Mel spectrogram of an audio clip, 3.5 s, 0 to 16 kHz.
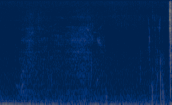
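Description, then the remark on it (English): Someone takes a quiet sip of Kingsville Canadian beer, India Pale Ale number 127, a soft slurping breathy sound over a low hum, ending with a short sharp knock like a bottle or glass being set down. “it's because I'm taking a sip from this week's beer sponsor, which is Kingsville Canadian beer, and I'm trying out their India Pale Ale number 127.”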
